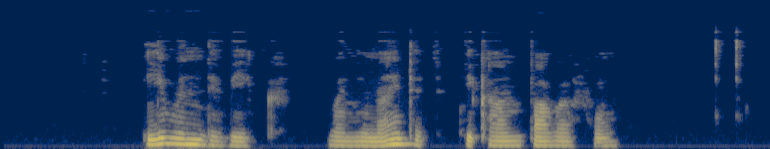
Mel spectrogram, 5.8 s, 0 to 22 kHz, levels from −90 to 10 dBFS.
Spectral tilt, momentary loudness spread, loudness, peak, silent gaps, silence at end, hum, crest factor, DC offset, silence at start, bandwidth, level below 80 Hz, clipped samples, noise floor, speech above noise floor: -8 dB/octave; 18 LU; -20 LUFS; -2 dBFS; none; 1.15 s; none; 18 dB; under 0.1%; 1.1 s; 9.4 kHz; -54 dBFS; under 0.1%; -73 dBFS; 54 dB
